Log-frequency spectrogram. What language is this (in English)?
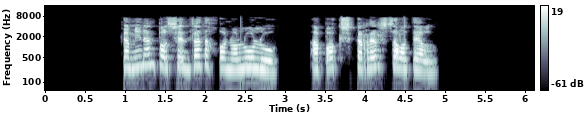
Catalan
